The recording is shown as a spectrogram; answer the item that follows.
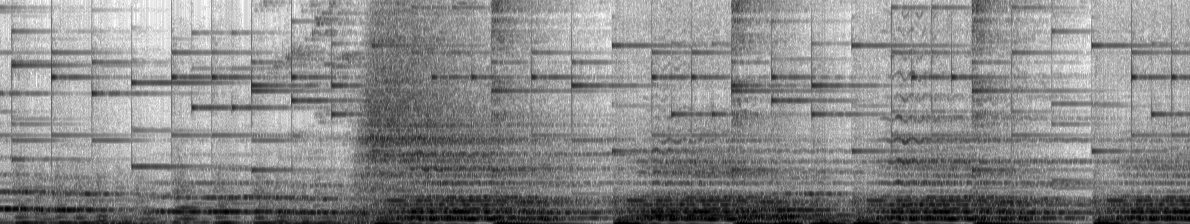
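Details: Chiming, bell-like instrumental music with a bouncing bass line plays throughout, and no animal is heard.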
